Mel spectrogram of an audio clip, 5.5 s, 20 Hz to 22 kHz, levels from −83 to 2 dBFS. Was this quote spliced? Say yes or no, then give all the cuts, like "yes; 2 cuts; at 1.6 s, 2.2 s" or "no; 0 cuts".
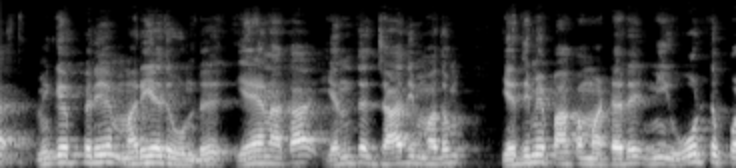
no; 0 cuts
